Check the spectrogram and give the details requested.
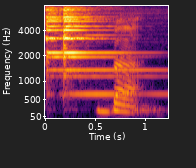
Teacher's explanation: Ba pronounced from the wet part of both lips.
